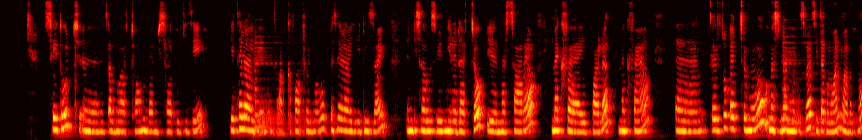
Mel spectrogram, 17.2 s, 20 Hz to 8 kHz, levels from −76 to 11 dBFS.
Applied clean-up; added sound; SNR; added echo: neural mask model DeepFilterNet 3.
